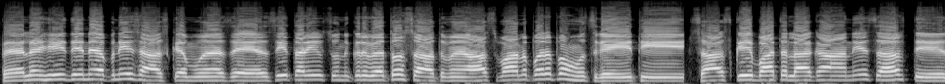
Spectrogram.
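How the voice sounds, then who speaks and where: A man reads a scripted cartoon story as narrator. His voice is high and extremely clear, and the recording is very dry. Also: bright, forceful tone, no room sound.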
